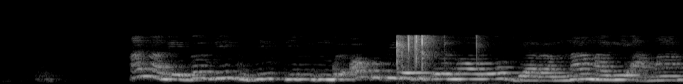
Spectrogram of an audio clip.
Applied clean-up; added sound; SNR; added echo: none; Crushing; 1 dB; reverberation time 0.6 s.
